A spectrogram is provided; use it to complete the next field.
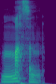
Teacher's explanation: this is a short A, and the consonant sound is a soft S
